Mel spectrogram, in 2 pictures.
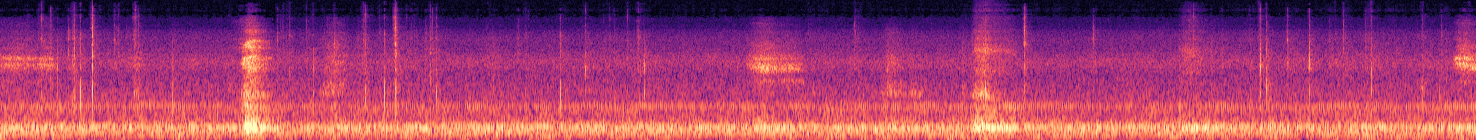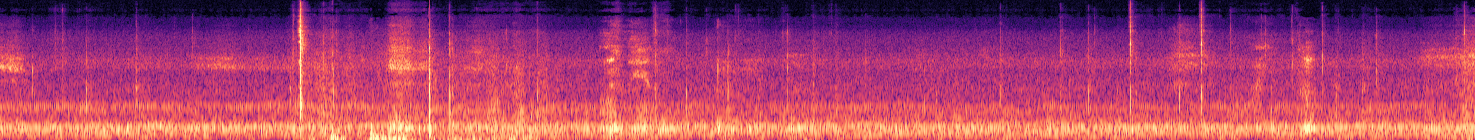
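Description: Buttons on a handheld game console click softly under a thumb.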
